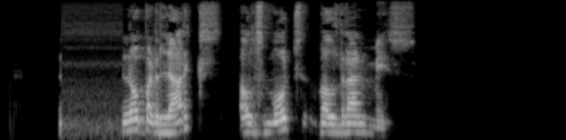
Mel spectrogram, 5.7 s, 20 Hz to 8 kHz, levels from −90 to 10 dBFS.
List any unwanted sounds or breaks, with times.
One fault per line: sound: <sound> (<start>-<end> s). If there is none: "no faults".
no faults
